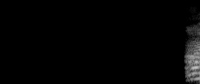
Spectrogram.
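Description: Dead silence, then a woman's voice starts speaking just before the end.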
